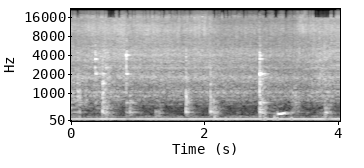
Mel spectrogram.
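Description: Garlic and coriander-chili paste sautéing in a pan: a steady sizzle with a few spoon scrapes and taps against the pan, close and fairly loud, with no voices.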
